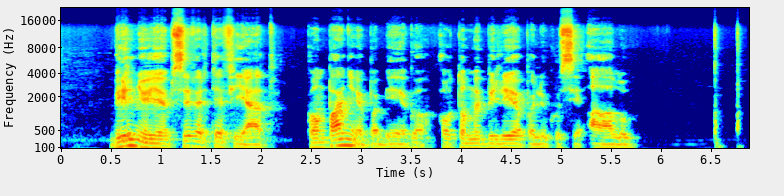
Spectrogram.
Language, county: Lithuanian, Klaipėda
